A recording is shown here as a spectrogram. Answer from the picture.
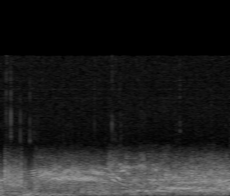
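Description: Horror film trailer soundtrack playing: a steady, dense roar of sound effects without speech.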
